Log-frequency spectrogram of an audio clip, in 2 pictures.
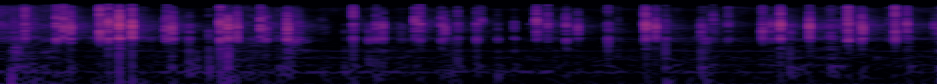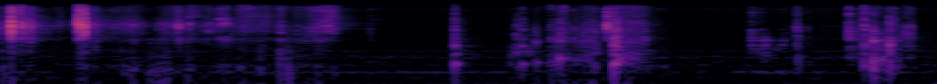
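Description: An empty paperboard Halloween treat bucket is held and lifted in both hands while long nails tap its printed side and rim. The taps are quick, bright, dry clicks with almost no ring, coming in rapid clusters for the first six seconds and then in sparser bursts. A faint low hum sits underneath throughout.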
